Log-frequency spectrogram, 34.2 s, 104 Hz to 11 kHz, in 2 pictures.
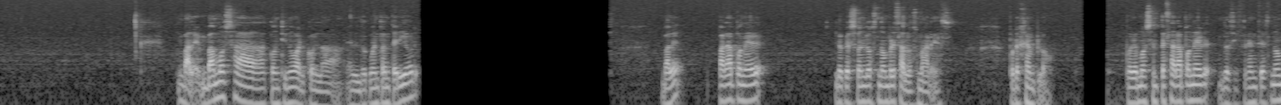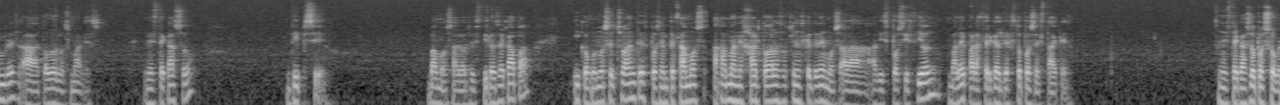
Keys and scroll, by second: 5.8 space, 8.5 v, 20.1 t, 22.1 d, 23.1-25.2 typing.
